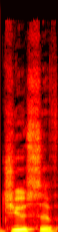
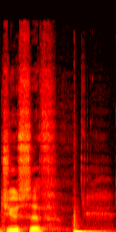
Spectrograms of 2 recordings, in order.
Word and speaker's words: jussive: Now that's a funny word, jussive. It's actually probably supposed to be pronounced jussive. I'll just say I'm probably weird the way I pronounce that. I'll try to remember to say jussive.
